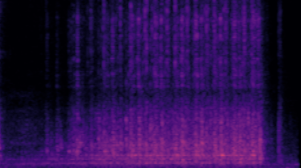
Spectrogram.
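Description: Sewing machine running steadily as it stitches a narrower, slightly longer stitch on a homemade fabric face mask, a continuous close mechanical whir for about two seconds before stopping.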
